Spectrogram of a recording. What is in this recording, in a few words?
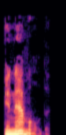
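"enamelled", British English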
